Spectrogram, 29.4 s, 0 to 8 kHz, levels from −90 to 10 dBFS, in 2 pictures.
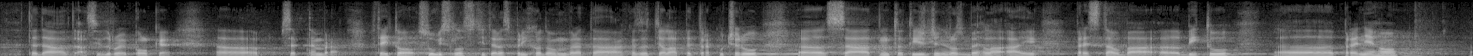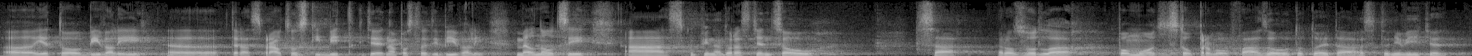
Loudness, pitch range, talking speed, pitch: -22 LUFS, 95-115 Hz, 115 wpm, 100 Hz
